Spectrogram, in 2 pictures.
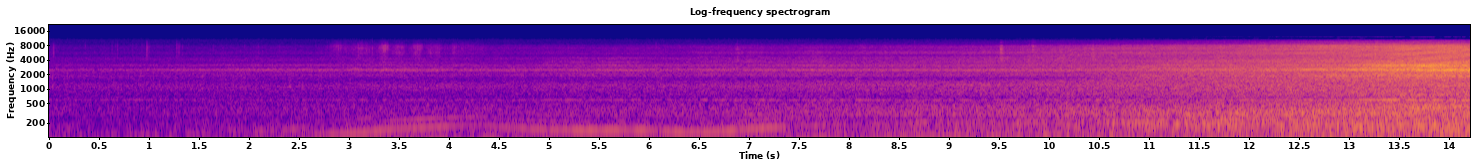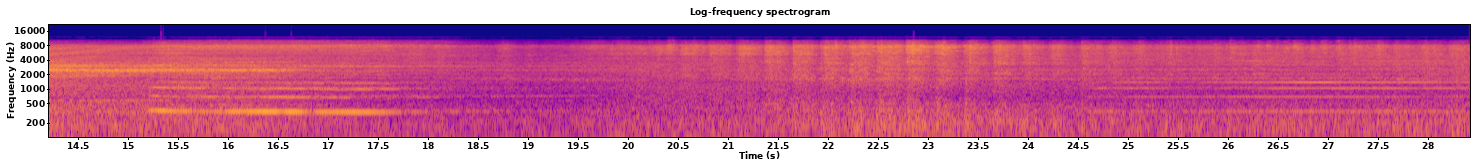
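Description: A 3ES5K Ermak electric locomotive hauling a long mixed freight train comes up and passes. Its running noise and a whine that falls in pitch build to a peak as it goes by, and a long steady horn blast sounds as the cab passes. The wagons then roll past with a fast clickety-clack of wheels over the rail joints, and a steady tone sounds again over the rolling near the end.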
